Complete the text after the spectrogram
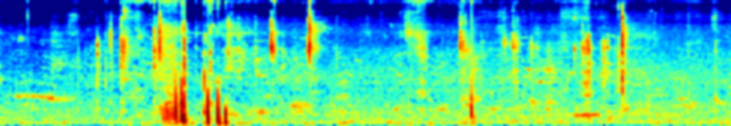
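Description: Small stones click and knock together as children handle them.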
